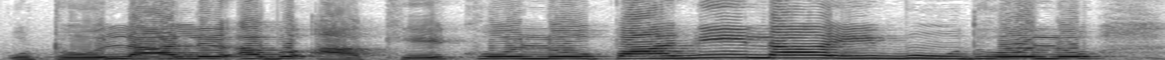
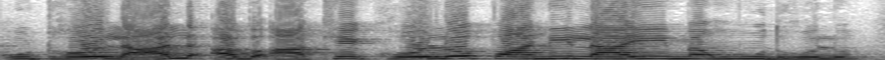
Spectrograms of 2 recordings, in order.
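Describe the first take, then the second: First: It is read with a rhythmic lilt. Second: It is read flatly, without rhythm.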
